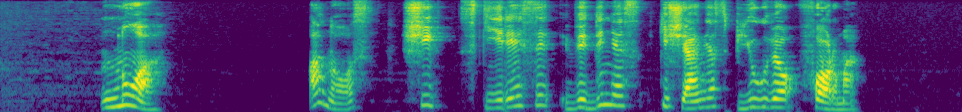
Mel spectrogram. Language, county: Lithuanian, Vilnius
